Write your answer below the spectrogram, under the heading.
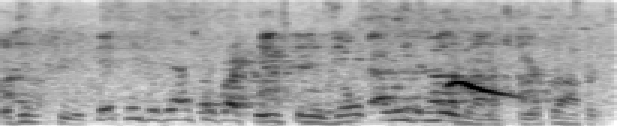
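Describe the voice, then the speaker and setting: A man reads scripted radio commercials in a fairly high, animated voice. Loud crowd noise sits behind his announcer delivery. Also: fast talker.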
